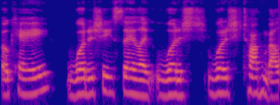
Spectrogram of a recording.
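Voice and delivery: low, soft retold reply; unfazed questioning. Player answers coach's bullying claim, unfazed. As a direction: keep it down, barely bothered.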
